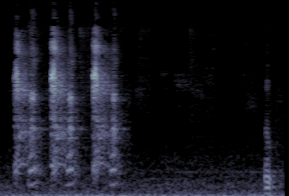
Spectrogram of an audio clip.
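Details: A Javan myna mimics human speech, repeating "Assalamualaikum" and "Jokowi", in a rapid, raspy burst of several harsh syllables, then a brief pause and one final short note.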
